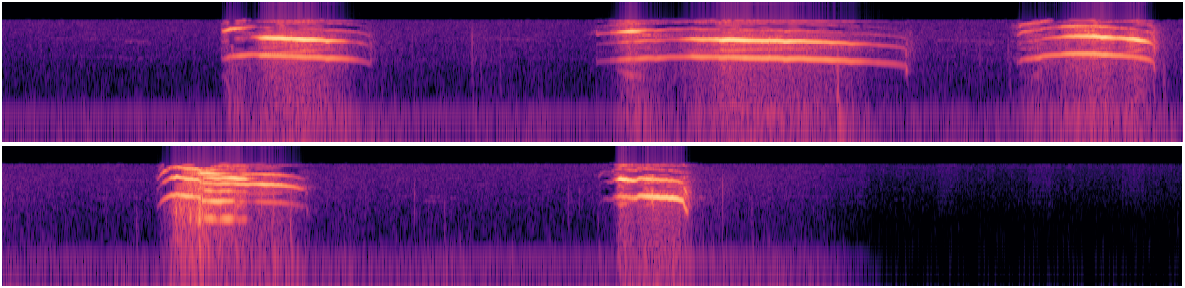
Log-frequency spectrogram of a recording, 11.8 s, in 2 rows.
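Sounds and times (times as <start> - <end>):
faint low steady hum: 0.0 - 11.7
kitten meowing: 1.1 - 1.9, 3.0 - 5.9, 6.7 - 7.5, 8.9 - 9.4.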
